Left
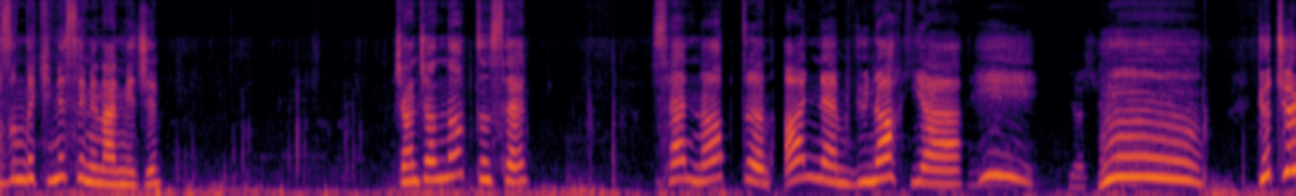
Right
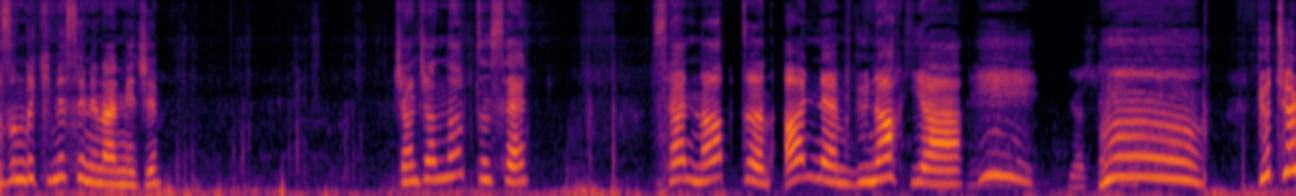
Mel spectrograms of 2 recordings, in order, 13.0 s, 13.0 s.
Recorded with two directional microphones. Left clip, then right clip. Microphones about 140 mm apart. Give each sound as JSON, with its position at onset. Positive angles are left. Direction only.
{"t": 0.0, "sound": "a woman's voice", "side_deg": 15}
{"t": 3.9, "sound": "a woman's voice", "side_deg": 10}
{"t": 6.6, "sound": "a woman's voice", "side_deg": 5}
{"t": 10.9, "sound": "a woman's voice", "side_deg": 10}
{"t": 12.5, "sound": "a woman's voice", "side_deg": 0}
